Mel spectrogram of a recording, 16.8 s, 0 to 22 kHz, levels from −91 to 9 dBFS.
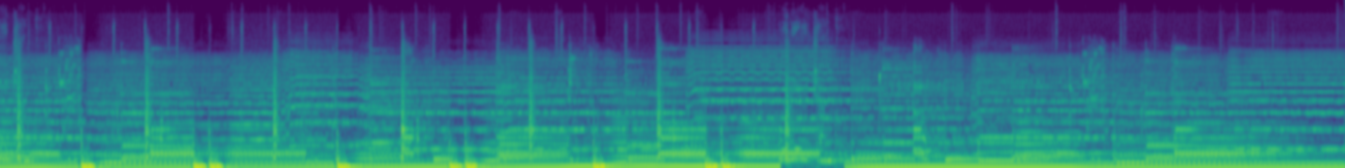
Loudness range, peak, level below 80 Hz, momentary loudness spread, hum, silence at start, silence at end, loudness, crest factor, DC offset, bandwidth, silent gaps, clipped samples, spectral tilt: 3 LU; 0 dBFS; -12 dBFS; 8 LU; none; 0 s; 0 s; -14 LUFS; 12 dB; under 0.1%; 7.2 kHz; none; under 0.1%; -7.5 dB/octave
